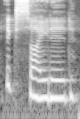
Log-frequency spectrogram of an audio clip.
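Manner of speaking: dejected, drooping delivery; sad tone. Shown as a demonstration. Lecturer demonstrates a happy word in a sad voice, sad. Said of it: "a happy word in a sad tone of voice".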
